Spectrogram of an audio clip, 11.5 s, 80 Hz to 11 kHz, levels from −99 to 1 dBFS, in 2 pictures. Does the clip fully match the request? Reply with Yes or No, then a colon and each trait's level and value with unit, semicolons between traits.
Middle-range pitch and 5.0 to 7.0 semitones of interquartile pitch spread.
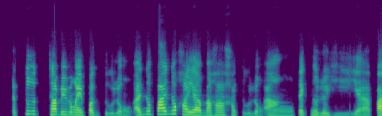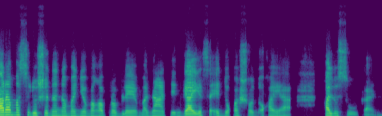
Yes: medium, 180 Hz; wide, 5.4 semitones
